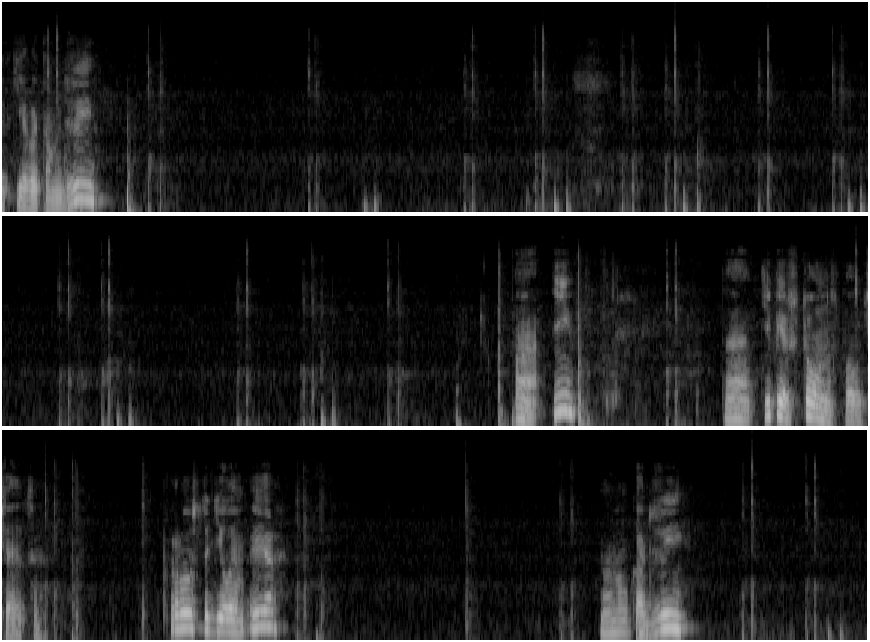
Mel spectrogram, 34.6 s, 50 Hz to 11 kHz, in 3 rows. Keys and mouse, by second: 0.7 click, 1.1 g, 4.1 click, 7.2 click, 7.7 g, 11.2 click, 11.6 g, 13.1 click, 15.7 click, 18.4 a, 19.4 i, 20.6 click, 22.2-23.2 middle drag, 23.9 click, 24.4 click, 24.4 right click, 26.0 r, 27.7-29.6 drag, 27.7-29.6 right drag, 30.6 click, 33.9 click.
